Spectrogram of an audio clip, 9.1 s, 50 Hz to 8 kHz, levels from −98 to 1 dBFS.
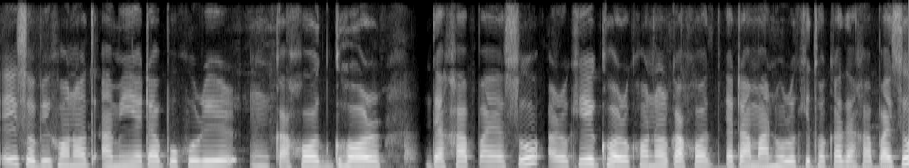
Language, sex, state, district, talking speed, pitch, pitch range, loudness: Assamese, female, Assam, Sonitpur, 130 wpm, 225 Hz, 215-235 Hz, -18 LUFS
